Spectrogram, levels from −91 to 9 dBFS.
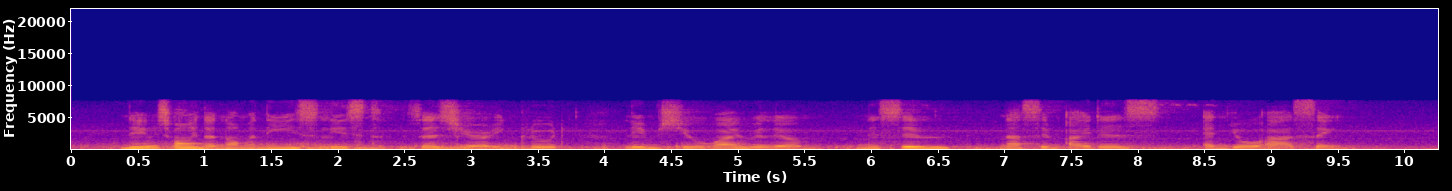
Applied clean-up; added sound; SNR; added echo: none; Thunder; 10 dB; reverberation time 1.3 s.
